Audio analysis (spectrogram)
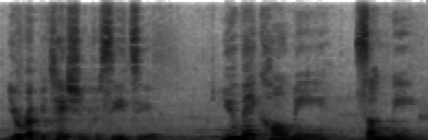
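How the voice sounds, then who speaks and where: A cool, determined informant in a fantasy game. Her slightly low voice is direct and formal, strictly business. It echoes, with distinct noise around it. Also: sing-song, measured pace. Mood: composed, businesslike. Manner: direct, formal, matter-of-fact. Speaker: game character. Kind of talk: dramatic video game voice acting. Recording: echoing space with clear background noise.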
